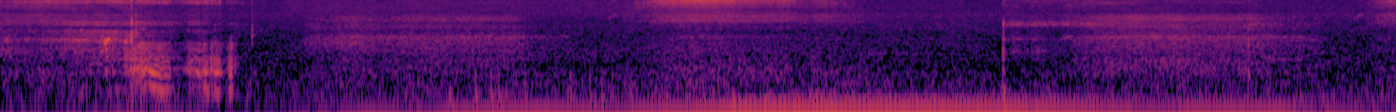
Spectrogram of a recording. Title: Feebee snoring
